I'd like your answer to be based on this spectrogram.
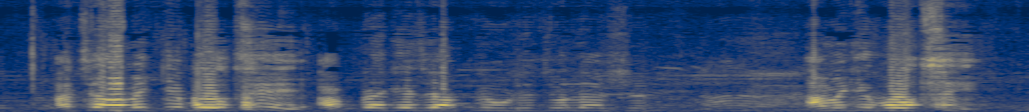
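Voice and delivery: loud shouting. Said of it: "Everyone don't shout".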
